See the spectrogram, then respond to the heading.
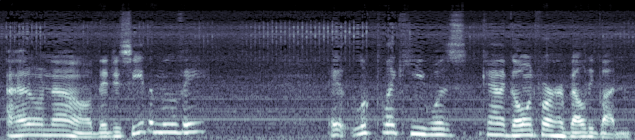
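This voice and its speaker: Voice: medium pitch, very animated, moderate pace, a little mellow, slight background noise, poor audio. A co-host joking casually in a teasing, playful manner. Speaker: co-host reading character lines.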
